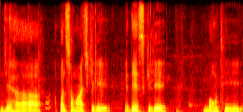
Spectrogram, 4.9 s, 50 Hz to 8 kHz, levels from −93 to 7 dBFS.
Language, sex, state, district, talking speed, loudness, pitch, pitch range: Chhattisgarhi, male, Chhattisgarh, Rajnandgaon, 135 wpm, -18 LUFS, 125 Hz, 120-130 Hz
